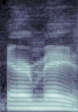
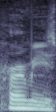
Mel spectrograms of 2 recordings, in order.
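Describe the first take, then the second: First: The first H is silent. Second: The first H is sounded. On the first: The speaker calls it right. "I recently found out the correct pronunciation" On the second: The speaker calls it wrong. "I called it Hermes before"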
